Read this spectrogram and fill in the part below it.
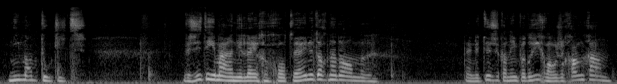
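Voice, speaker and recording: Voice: mid-range voice, fast, a little mellow, slight background noise, close to an everyday voice. A performer playing a frustrated, restless young captive in a radio drama, brooding and thinking aloud.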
